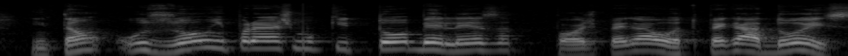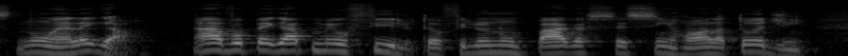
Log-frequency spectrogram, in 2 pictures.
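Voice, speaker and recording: At a fairly quick pace with hardly any pauses, a man with a high pitch speaks with lively intonation. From Brazil. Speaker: youtuber on payroll loans, journalist. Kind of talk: youtube tutorial. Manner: animated. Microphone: webcam.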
